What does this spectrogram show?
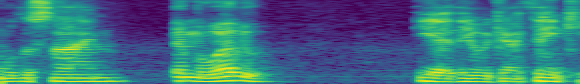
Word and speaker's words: Lemuelu: And the Dolphins have extended Connolly Lemulu. I get his name wrong all the time. Lemuelu.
